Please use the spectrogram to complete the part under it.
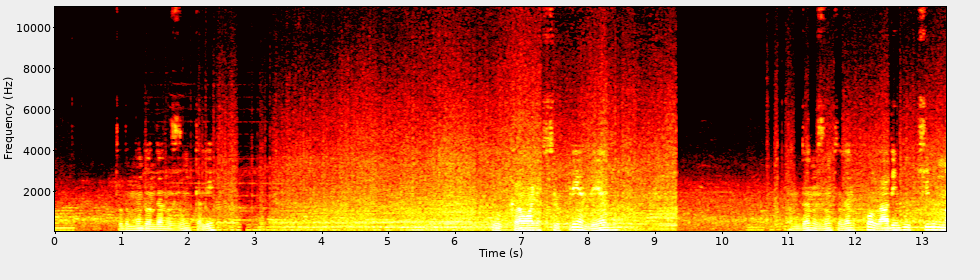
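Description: Racing car engines roar and rise and fall in pitch as they shift gears.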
